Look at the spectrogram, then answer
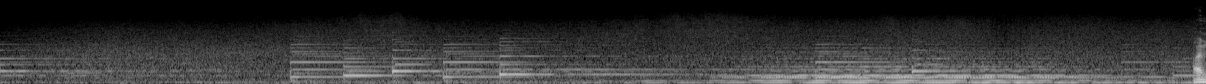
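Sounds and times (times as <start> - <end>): low rumble and hiss: 0.0 - 12.0
sparse background music: 0.0 - 12.0.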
